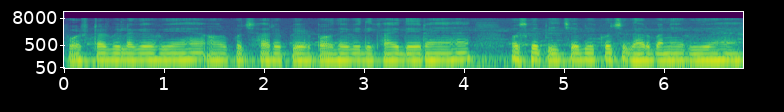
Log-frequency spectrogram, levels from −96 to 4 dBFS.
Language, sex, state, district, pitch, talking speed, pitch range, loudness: Hindi, male, Punjab, Pathankot, 110 Hz, 195 wpm, 110-115 Hz, -14 LUFS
